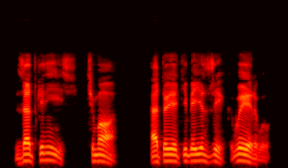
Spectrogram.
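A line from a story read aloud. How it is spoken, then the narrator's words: Mock-gentle. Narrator (Russian): Джо, простой парень, ласково сказал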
